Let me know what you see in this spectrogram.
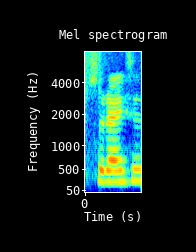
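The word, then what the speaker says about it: psoriasis: सोराइसिस में P silent है ना, तो सोराइसिस और सिल्वर स्केल्स, ठीक है, खुश्की टाइप की प्रेजेंटेशन होती है।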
